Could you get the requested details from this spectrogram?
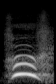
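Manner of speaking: high, loud exhaled whew. Real, not acted. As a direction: let out a big, high "whew" of awe. Reacts to the majestic description.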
